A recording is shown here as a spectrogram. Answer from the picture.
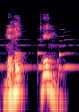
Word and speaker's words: महत्वम: तेजो महामनिषु याति यथा महत्वम। महत्वम में आधाता में डबल आधाता है। म ह आधाता, फिर आधाता, फिर व ऊपर बिंदी हो जाता है महत्वम।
